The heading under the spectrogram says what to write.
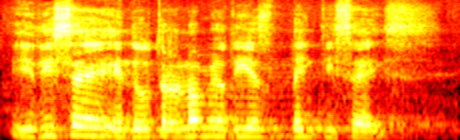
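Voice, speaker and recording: A man's voice: high voice, steady tone, a little slow, a bit bright, in a large hall. A man with a Mexican accent, a pastor preaching a sermon on a handheld microphone in a church, emphatic and calling out questions to the congregation. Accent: Mexican Spanish. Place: church sanctuary.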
